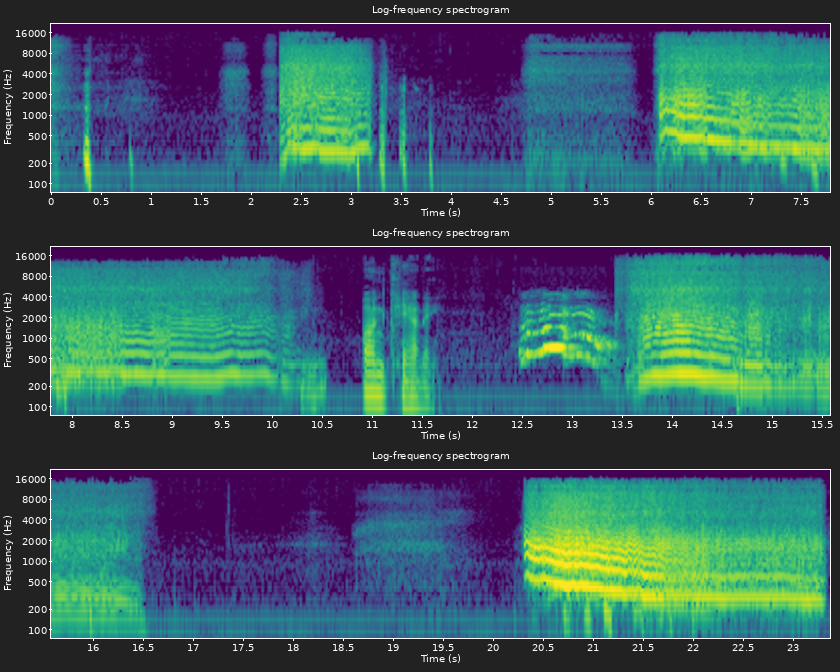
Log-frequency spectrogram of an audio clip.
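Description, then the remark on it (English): Human voices imitate an ivory-billed woodpecker with a series of nasal, toy-trumpet-like toots in wavering bursts separated by pauses, fairly loud over a low steady hum. A single word is spoken briefly. “said each member of the team had encounters with the ivory-billed woodpecker and often heard its call, which has been described like hearing a child puff into a tiny trumpet.”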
